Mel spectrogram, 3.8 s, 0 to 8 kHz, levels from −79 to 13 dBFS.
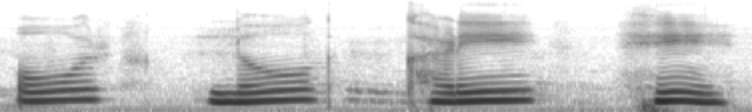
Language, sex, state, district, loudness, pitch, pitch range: Hindi, female, Madhya Pradesh, Bhopal, -15 LUFS, 205 Hz, 195-220 Hz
